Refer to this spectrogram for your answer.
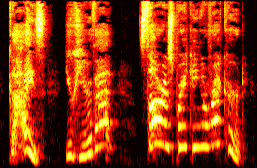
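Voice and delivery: put-on girl broadcasting the news to friends; excited announcing. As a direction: shout the news to everyone, way up high. Gloria announces to other kids.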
